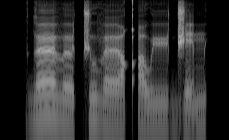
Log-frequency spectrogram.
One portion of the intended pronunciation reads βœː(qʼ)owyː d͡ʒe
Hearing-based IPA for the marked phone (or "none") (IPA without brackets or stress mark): qʼ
